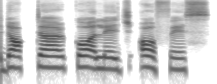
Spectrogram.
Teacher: अर्धचंद्र इसका उच्चारण आ तथा ओ के मध्य की ध्वनि के रूप में होता है।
